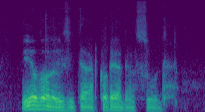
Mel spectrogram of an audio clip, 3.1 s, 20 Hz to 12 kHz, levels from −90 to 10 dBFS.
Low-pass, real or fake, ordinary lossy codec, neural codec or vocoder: 10.8 kHz; fake; Opus, 16 kbps; codec, 44.1 kHz, 7.8 kbps, DAC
